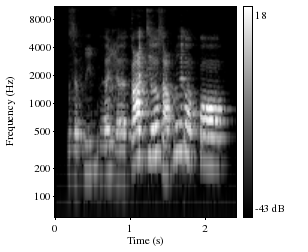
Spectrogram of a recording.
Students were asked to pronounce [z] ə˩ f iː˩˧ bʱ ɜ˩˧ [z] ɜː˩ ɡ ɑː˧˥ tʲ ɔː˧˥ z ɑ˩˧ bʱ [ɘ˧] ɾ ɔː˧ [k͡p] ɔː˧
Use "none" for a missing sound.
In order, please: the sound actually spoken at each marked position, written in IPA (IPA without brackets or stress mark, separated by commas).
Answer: z, ɮ, ɘ˥, k͡p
